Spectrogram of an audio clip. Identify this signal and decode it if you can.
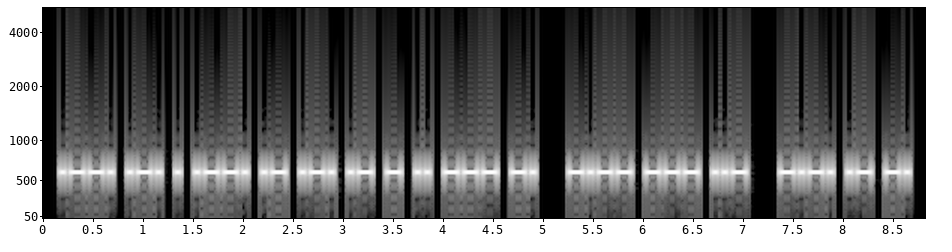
Morse code, heard as a keyed tone, about 25 wpm, 600 Hz. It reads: PREPARATION YOU CAN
